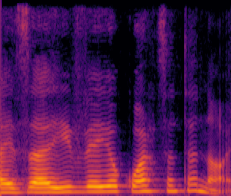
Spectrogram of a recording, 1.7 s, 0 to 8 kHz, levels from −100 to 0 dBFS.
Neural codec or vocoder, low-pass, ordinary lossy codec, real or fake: codec, 16 kHz, 0.9 kbps, LongCat-Audio-Codec; none; none; fake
